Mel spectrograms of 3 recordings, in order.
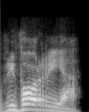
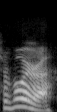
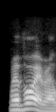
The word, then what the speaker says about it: Rivoira: No, Rivoria. No, it's Rivoira. Rivoira.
